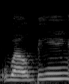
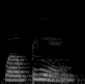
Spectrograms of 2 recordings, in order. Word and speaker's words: well-being: And well-being has the primary stress on the second syllable. Well-being.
